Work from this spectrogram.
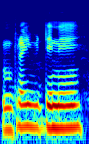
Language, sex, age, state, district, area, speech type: Bodo, female, 60+, Assam, Chirang, urban, spontaneous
